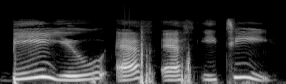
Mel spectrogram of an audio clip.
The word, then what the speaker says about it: buffet: word so i will say how do you pronounce b u f f e t how do you pronounce b-u-f-f-e-t so the feature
